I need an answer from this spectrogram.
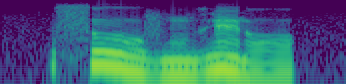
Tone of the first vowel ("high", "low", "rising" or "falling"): falling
